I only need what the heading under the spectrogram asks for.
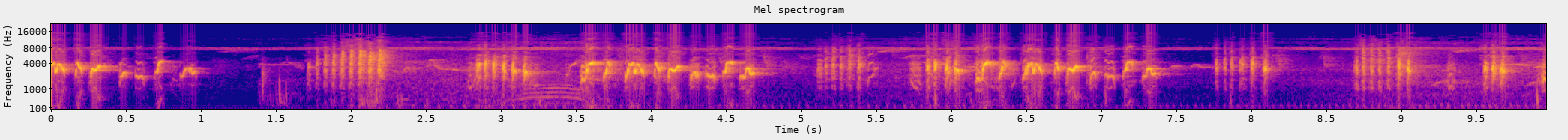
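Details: Bulbul (merbah lekir) lure recording from 2021, giving busy chattering bursts of bright, warbled notes, each about a second with brief pauses between; no other sounds stand out.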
